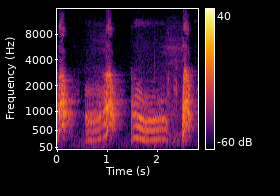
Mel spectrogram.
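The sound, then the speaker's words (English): A dog vocalizing: a few short, sharp barks alternate with two longer, steady, drawn-out tonal calls, each holding an even pitch before cutting off. No talk. “does your dog sound like this?”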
